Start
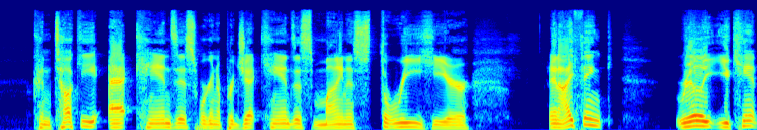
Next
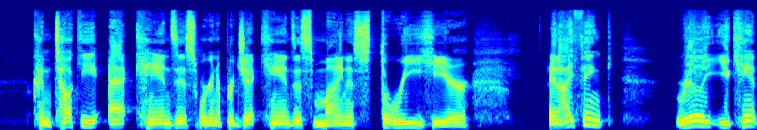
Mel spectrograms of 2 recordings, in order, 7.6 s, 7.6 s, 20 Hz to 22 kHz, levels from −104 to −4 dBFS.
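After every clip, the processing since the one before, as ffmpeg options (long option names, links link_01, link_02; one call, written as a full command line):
ffmpeg -i in.wav -filter_complex "[0:a]highpass=frequency=200:width=0.5412,highpass=frequency=200:width=1.3066,acrossover=split=5400[link_01][link_02];[link_01]acompressor=threshold=-38dB:ratio=6[link_03];[link_03][link_02]amix=inputs=2:normalize=0,volume=1dB" out.wav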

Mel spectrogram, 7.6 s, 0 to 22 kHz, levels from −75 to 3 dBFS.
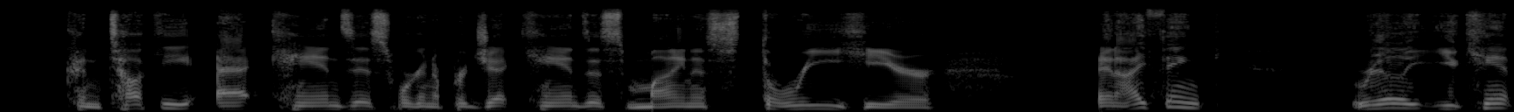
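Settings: ffmpeg -i in.wav -af "equalizer=frequency=250:width_type=o:width=0.33:gain=-11,equalizer=frequency=400:width_type=o:width=0.33:gain=-10,equalizer=frequency=1250:width_type=o:width=0.33:gain=-4,equalizer=frequency=4000:width_type=o:width=0.33:gain=-6,equalizer=frequency=12500:width_type=o:width=0.33:gain=12" out.wav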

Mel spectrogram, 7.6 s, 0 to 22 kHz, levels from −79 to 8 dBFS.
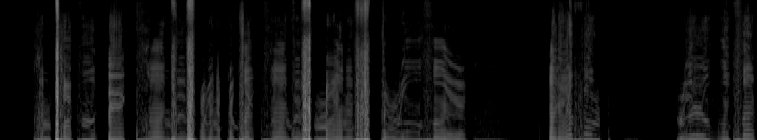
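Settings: ffmpeg -i in.wav -af "aeval=exprs='abs(val(0))':channel_layout=same,aeval=exprs='0.106*(cos(1*acos(clip(val(0)/0.106,-1,1)))-cos(1*PI/2))+0.0299*(cos(3*acos(clip(val(0)/0.106,-1,1)))-cos(3*PI/2))+0.000841*(cos(8*acos(clip(val(0)/0.106,-1,1)))-cos(8*PI/2))':channel_layout=same,volume=12.5dB" out.wav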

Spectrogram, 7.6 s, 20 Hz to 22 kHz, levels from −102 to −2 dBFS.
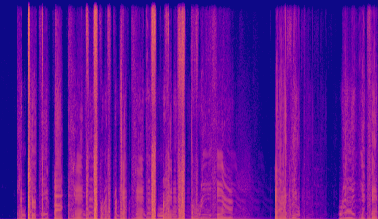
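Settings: ffmpeg -i in.wav -af "aecho=1:1:271|542|813:0.133|0.0467|0.0163,volume=4dB" out.wav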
